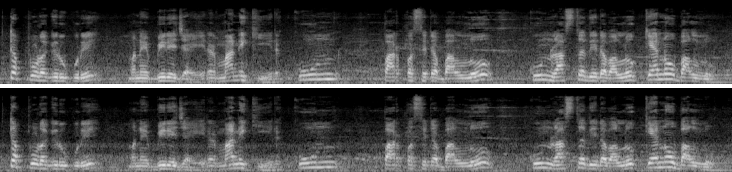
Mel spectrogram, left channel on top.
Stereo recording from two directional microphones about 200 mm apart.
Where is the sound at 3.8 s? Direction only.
10° left (ahead or behind).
